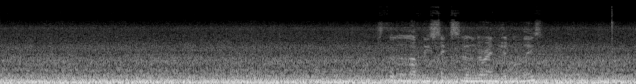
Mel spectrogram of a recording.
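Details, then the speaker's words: 1961 Jaguar Mark II 2.4, manual overdrive: steady, even low rumble settling to a smooth idle at 700–800 rpm, no knocks or misses; healthy. "settles down to a nice idle at uh 700 RPM 800 RPM and it's just yeah just a pleasant Place Pleasant cards Drive Pleasant place to be"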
